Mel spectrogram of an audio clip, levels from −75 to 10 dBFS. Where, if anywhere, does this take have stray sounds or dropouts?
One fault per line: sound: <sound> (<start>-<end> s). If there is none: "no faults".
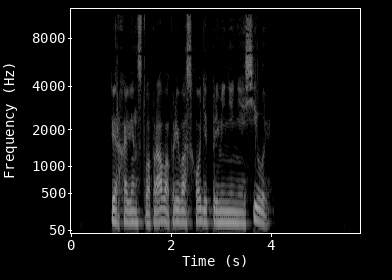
no faults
